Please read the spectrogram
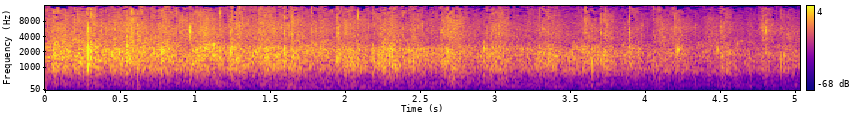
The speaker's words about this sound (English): Didn't the children's church do really well there? I want to give them another round of applause as they come off.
